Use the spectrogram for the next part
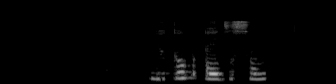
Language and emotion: Russian, neutral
